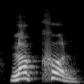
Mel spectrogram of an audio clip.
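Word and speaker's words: লক্ষ্মণ: যেমন ধরো লক্ষণ, একটু খেয়াল করে দেখো, লক্ষণ, তাহলে সংযুক্ত বর্ণের সাথে মফলা থাকায় উচ্চারণটি হলো না, সূক্ষ্ম উচ্চারণটি হলো না।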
